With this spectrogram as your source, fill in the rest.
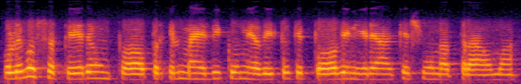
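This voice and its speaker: A woman phones in to a medical call-in show, her voice squeezed through a thin, tinny phone line. She speaks evenly, with little rise or fall, pausing as she hunts for words. It is a plain radio-show caller's voice. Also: medium pitch, flat delivery. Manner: hesitant, halting speech with pauses.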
